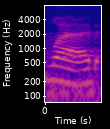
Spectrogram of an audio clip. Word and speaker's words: Led: And then they took the A out of lead so that everybody would know how to pronounce lead, and they Okay.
